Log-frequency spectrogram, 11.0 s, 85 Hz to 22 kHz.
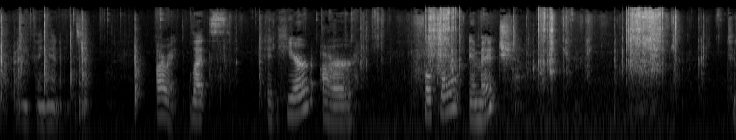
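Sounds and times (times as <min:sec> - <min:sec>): tape runner ratcheting: 0:06.4 - 0:07.0, 0:08.0 - 0:08.6, 0:09.3 - 0:10.2.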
